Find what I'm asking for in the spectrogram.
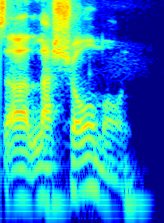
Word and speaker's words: Rashomon: My mom was correcting me. It's La Shomon.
